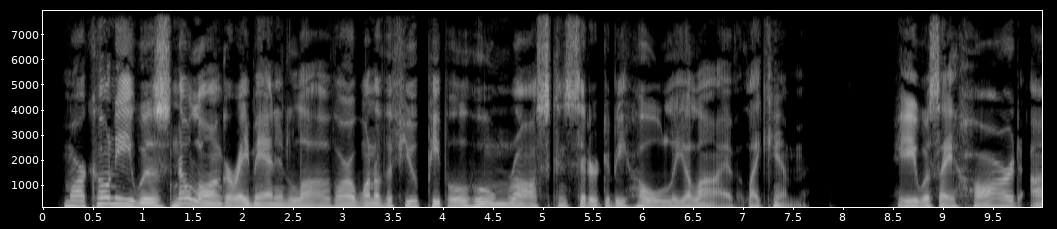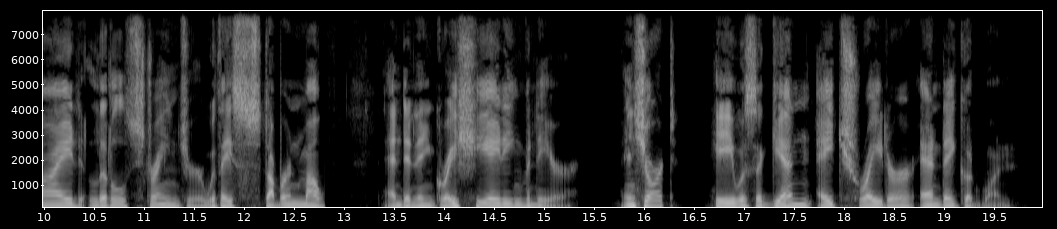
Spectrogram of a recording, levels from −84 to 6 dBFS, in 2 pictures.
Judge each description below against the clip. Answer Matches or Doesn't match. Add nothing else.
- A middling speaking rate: Matches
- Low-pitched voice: Matches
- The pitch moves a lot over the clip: Matches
